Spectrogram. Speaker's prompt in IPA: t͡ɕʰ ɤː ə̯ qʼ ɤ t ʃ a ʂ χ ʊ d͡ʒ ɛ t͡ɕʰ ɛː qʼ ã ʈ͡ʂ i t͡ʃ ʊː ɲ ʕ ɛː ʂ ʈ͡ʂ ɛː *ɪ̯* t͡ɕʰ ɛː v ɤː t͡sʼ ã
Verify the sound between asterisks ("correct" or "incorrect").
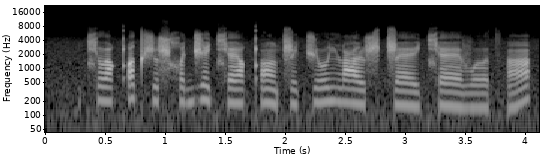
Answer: correct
